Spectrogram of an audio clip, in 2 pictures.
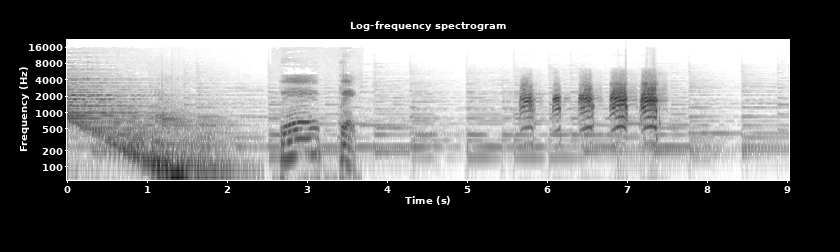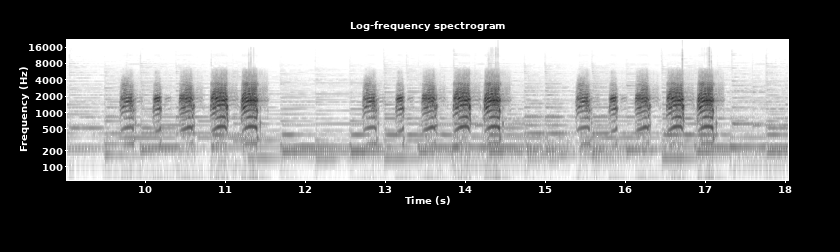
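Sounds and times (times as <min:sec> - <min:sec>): soft keyboard music: 0:00.0 - 0:18.0
duck quacking: 0:05.6 - 0:07.5, 0:09.6 - 0:11.6, 0:12.7 - 0:14.6, 0:15.4 - 0:17.2.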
